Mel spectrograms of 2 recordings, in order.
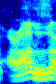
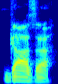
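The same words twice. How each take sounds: First: The word begins with a throaty, guttural sound. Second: The word begins with a plain hard G. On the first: "they pronounce it like as if they grew up there their whole life" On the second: "It's Gaza with a G"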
